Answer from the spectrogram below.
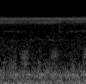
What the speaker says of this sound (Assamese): এইফালে হাঁহ আছে পুৰা এইবিলাক হাঁহবিলাক দেখিছে নে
